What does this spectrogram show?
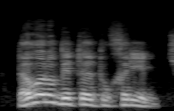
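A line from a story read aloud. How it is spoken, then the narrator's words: Barking over shoulder. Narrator (Russian): через плечо рявкнул Маргарину Смычок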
